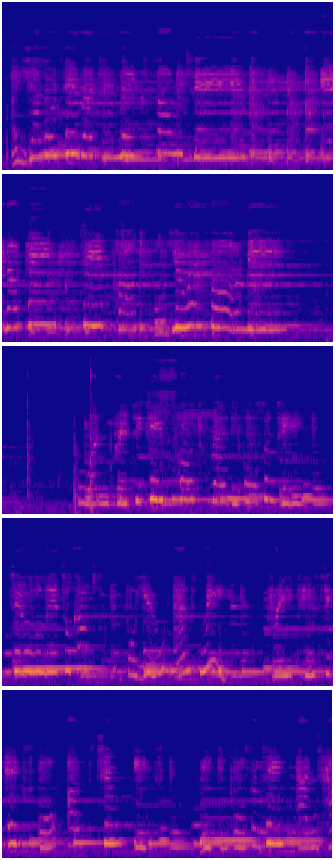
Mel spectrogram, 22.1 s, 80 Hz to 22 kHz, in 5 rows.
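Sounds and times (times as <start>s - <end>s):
toy playing children's song: 0.1s - 8.7s, 9.8s - 22.0s.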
